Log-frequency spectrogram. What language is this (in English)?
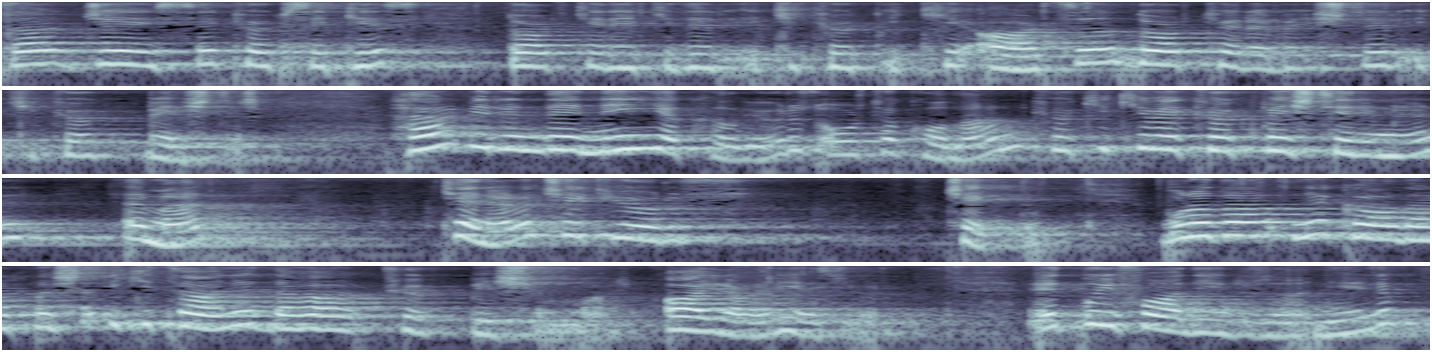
Turkish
